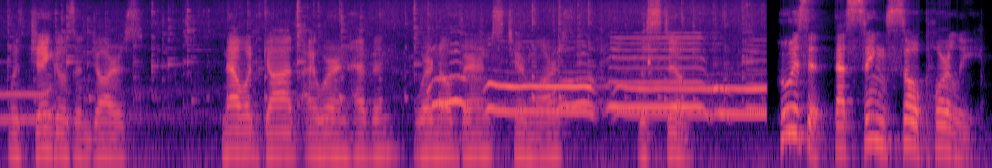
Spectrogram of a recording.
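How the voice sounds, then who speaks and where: A man playing a sly, boastful, self-pitying sheep thief in a medieval verse radio play, with declamatory rhyming speech. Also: medium pitch. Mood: lamenting.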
